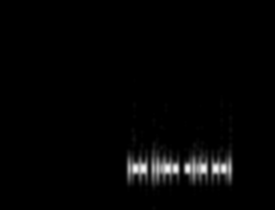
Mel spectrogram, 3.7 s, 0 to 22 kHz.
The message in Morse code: W3XG

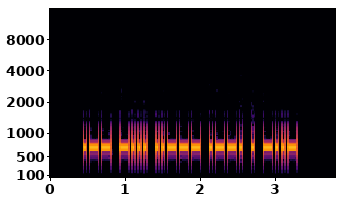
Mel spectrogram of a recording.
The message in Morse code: WB2PEX

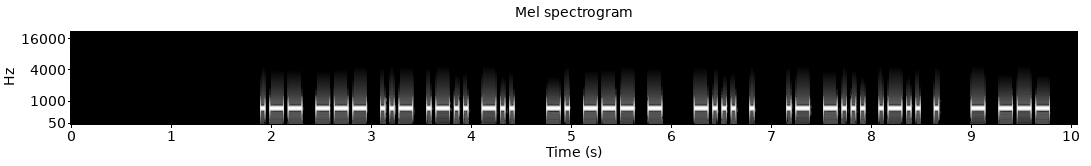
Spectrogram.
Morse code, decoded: WOULD NOT BE ABLE TO

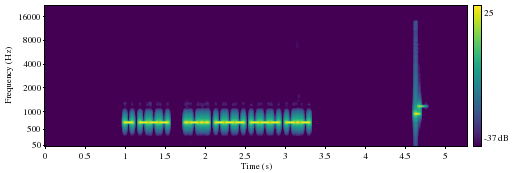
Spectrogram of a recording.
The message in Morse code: TO LOOK

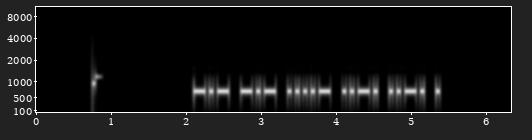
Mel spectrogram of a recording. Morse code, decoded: KK4FFE

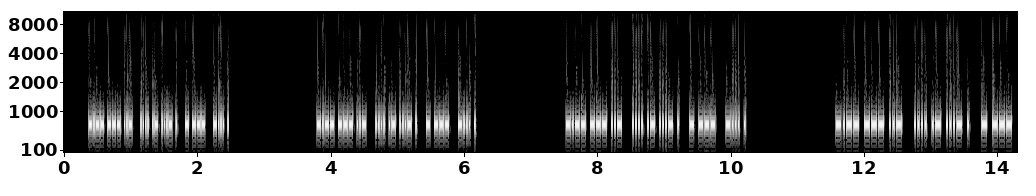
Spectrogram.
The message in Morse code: YOU HAVE TO BE YOU HAVE TO BE YOU HAVE TO BE YOU HAVE TO

